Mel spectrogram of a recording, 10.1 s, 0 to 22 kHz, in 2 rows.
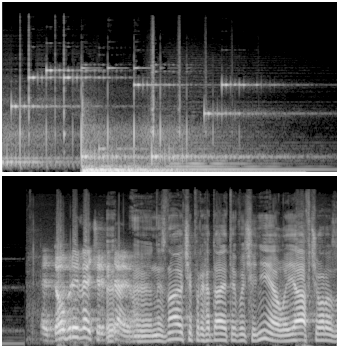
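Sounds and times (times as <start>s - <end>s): high pinging chime notes: 0.4s - 5.3s
deep bass hit: 1.2s - 5.2s.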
